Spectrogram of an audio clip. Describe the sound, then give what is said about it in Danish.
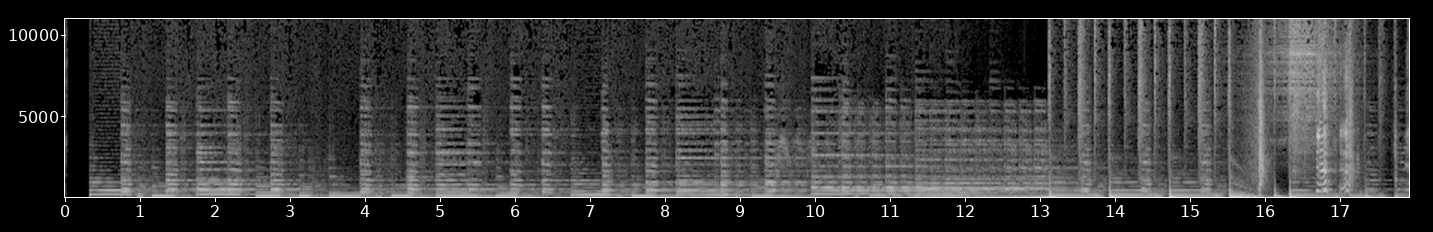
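A music track plays alone as a break: a steady melodic line over repeating notes, then shifts near the end into a denser, pulsing electronic section with heavy effects and a wash of high noise. “nu sætter jeg musik på, så kan vi få en snack.”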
